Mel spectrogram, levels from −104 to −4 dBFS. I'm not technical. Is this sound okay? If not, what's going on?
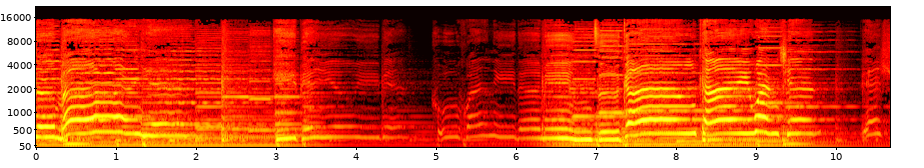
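No. Zipper noise: at 3.12 to 3.88 s the volume drops, and at 6.06 to 6.57 s it rises, in rough steps that click about twenty times a second instead of gliding smoothly.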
